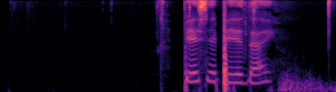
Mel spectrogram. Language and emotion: Russian, positive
